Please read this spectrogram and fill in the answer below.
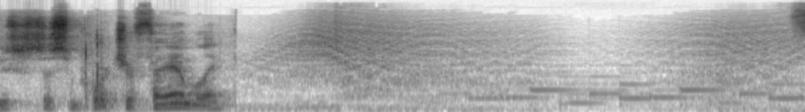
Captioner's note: graphics whoosh; soft music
